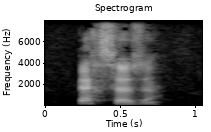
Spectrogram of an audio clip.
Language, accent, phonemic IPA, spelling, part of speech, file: French, France, /pɛʁ.søz/, perceuse, noun, LL-Q150 (fra)-perceuse.wav
- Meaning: drill (tool)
